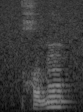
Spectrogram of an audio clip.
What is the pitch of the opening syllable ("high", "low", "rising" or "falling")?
low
